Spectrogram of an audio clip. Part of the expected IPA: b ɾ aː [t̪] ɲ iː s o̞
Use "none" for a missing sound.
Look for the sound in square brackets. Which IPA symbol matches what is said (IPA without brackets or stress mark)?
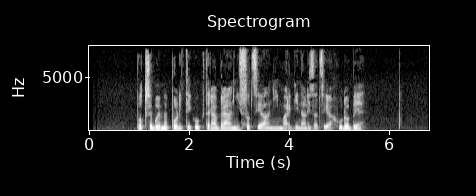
none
